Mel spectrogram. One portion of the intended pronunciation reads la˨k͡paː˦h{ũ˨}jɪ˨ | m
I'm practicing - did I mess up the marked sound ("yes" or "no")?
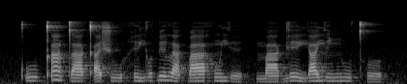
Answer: yes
